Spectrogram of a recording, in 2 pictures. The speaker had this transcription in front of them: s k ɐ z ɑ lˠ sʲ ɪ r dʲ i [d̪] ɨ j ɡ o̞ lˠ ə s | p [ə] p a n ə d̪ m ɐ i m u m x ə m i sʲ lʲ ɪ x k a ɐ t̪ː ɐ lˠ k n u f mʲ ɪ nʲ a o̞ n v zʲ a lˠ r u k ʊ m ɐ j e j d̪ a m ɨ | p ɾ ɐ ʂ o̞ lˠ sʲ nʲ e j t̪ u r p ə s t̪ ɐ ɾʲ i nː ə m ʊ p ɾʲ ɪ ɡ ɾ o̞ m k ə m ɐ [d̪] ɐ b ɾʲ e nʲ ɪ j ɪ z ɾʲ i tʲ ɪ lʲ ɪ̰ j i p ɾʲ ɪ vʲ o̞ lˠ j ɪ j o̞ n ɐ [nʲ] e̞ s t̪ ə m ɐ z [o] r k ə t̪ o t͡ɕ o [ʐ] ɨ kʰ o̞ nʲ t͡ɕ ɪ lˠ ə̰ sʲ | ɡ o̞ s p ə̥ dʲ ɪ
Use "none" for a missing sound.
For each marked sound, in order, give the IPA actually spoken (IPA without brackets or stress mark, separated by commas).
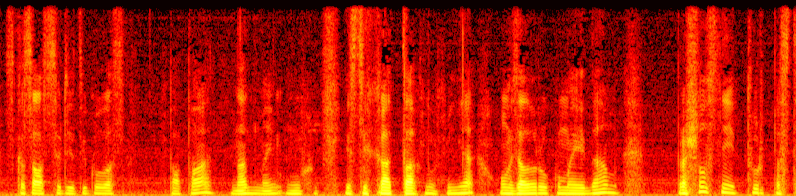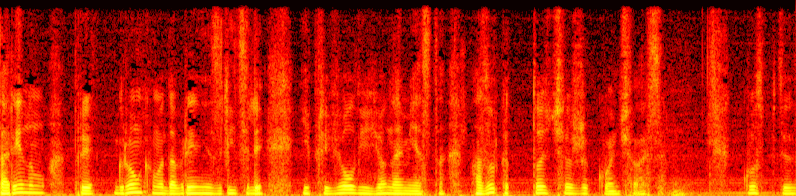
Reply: t̪, ɐ, d̪, mʲ, u, ʐ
